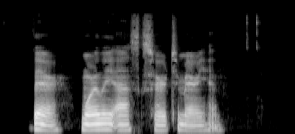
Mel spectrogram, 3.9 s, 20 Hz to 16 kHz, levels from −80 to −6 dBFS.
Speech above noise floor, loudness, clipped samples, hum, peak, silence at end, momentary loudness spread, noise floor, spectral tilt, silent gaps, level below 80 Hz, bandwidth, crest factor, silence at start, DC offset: 48 dB; -19 LUFS; under 0.1%; none; -2 dBFS; 0.95 s; 12 LU; -66 dBFS; -6 dB/octave; none; -54 dBFS; 11.5 kHz; 18 dB; 0.45 s; under 0.1%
